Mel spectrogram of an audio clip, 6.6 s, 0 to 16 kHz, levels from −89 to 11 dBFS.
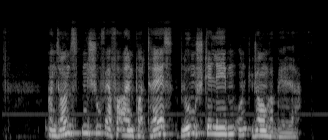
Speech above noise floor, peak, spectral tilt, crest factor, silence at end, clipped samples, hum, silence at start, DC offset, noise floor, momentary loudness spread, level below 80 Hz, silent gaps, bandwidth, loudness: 46 dB; -8 dBFS; -7.5 dB/octave; 16 dB; 0.6 s; under 0.1%; none; 0.95 s; under 0.1%; -70 dBFS; 11 LU; -58 dBFS; none; 7.6 kHz; -25 LUFS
